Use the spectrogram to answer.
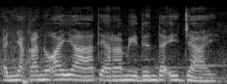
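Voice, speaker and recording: A woman's voice: medium pitch, fairly even intonation, brisk, music in the background, lightly acted. A woman playing a middle-aged, superstitious village mother in a radio drama, telling things expressively with a Filipino Ilocano accent. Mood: skeptical, concerned. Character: chatty superstitious village mother who believes in folk healing.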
